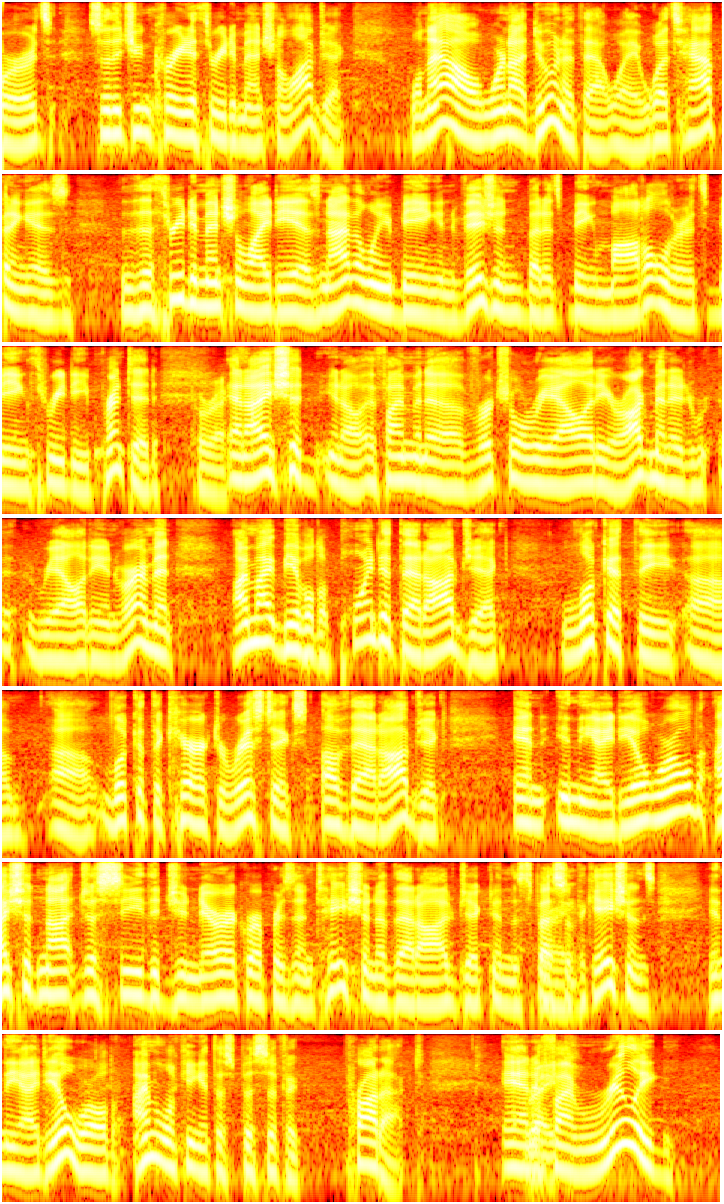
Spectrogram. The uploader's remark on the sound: Live from AIA 2019 Exposition.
